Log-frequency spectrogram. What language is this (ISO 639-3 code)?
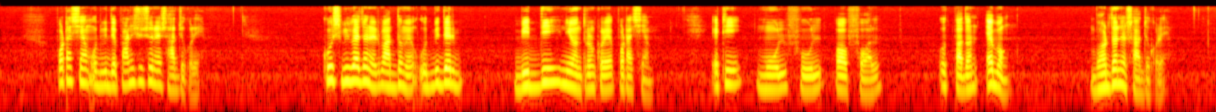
ben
